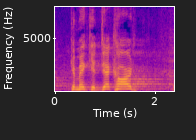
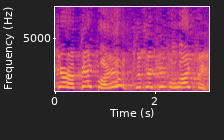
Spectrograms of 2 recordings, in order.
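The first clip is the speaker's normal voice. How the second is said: put-on much higher, louder sing-song praise to a child; patronizing adult; 11 semitones higher, 6 dB louder than usual. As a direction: coo at a little boy mockingly.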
